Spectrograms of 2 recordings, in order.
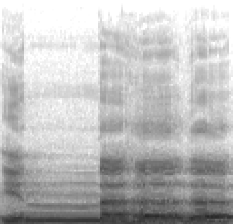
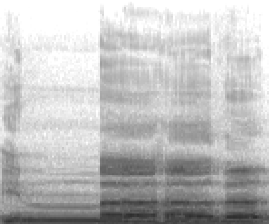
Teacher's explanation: Nunnya didengungkan tapi setelah itu pendek. Inna hadza, tidak boleh inna hadza.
